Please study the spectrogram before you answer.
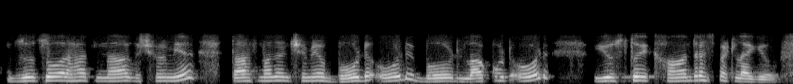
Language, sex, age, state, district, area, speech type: Kashmiri, male, 30-45, Jammu and Kashmir, Ganderbal, rural, conversation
